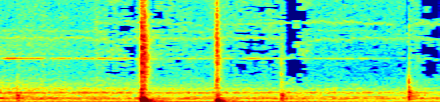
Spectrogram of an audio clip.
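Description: Two dull knocks in quick succession, a little under half a second apart, over a low steady hum.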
